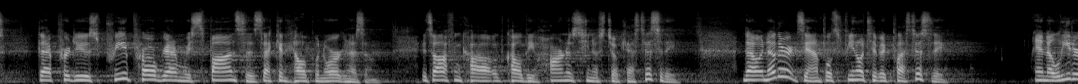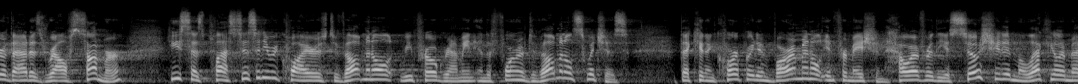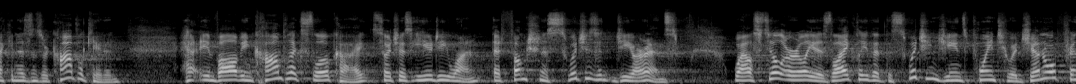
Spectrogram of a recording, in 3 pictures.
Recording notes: This talk was presented at the 2022 Dallas Conference on Science and Faith in January 2022.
